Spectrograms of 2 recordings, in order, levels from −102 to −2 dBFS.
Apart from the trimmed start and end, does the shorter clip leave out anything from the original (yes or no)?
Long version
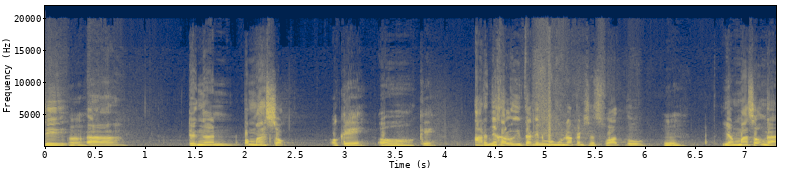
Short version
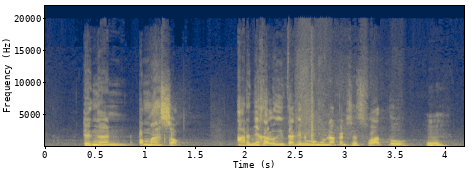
yes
